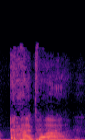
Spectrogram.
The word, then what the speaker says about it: patois: Patois. – The S is silent.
